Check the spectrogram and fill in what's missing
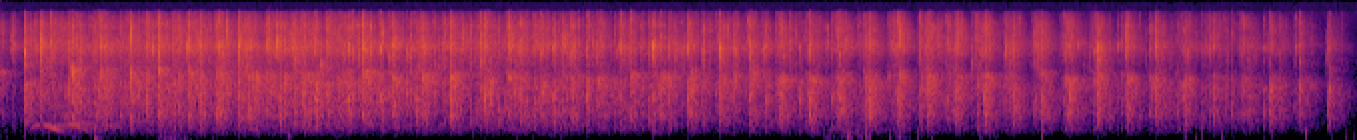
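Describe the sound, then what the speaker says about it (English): A TEDx event audience gives sustained, dense applause at the close, many hands clapping loudly and evenly throughout with no talking. "So let's have an applause for that."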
